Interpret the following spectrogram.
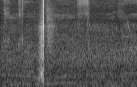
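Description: A golf iron swung through and striking the ball: a brief swish that builds and ends in one sharp crack of impact about half a second in.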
